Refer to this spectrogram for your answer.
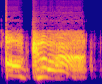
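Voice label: French player killed enemy mood high; War Thunder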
